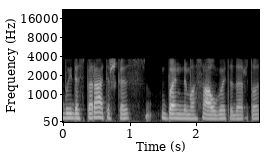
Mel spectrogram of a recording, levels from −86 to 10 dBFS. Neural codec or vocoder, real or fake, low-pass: codec, 16 kHz, 16 kbps, FunCodec, trained on LibriTTS, 50 frames a second; fake; 3.6 kHz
